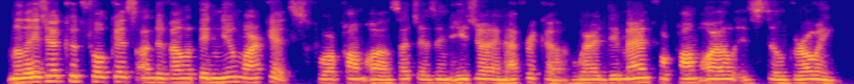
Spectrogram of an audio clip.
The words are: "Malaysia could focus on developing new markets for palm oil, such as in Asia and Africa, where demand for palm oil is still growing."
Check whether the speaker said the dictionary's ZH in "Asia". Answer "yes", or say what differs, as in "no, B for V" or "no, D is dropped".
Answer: yes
